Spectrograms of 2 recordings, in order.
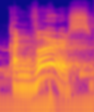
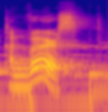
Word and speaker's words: converse: to have a conversation converse notice the stress on the second syllable converse but if it is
